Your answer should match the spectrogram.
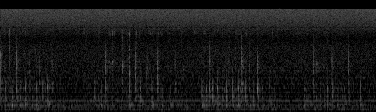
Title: Crank rattling noise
